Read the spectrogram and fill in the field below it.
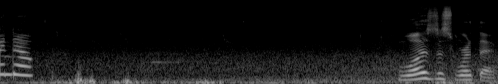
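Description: A young woman chews food close to the microphone.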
